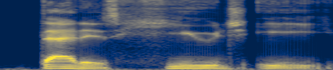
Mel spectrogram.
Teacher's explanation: But you can say, that is huge E, and it sounds powerful. You can stretch the vowel. It takes up space in the room, just like the object it describes.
